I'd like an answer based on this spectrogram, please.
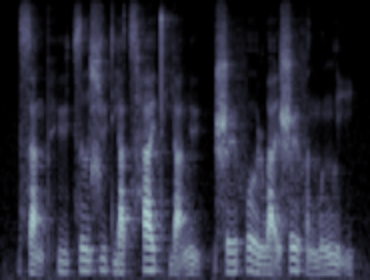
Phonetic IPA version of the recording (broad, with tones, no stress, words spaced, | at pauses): sa̰˨˩n pʰy˥˩ t͡sɹ̩˥ ɕy˥˩t̪jä˧˥t͡sʰa˥ɪ̯ t̪ʰjä̰˨˩n̪y˥˩ | ʂɻ̩˧˥ fo˥˩ʊ̯ɻwa̰˨˩ɪ̯ ʂɻ̩˥˩fa˩n mʊ˧˥ŋlḭ˨˩˦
